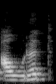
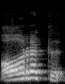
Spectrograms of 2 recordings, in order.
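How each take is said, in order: First: The first vowel glides like 'ow'. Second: The first vowel is a plain 'oh'. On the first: The speaker calls it wrong. "அவுரத் அப்படின்னு use பண்ணுவாங்க" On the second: The speaker calls it right. "ஓரத்து அவ்வளவுதான் சொல்லணும். அவ்வு சொல்லக்கூடாது"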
